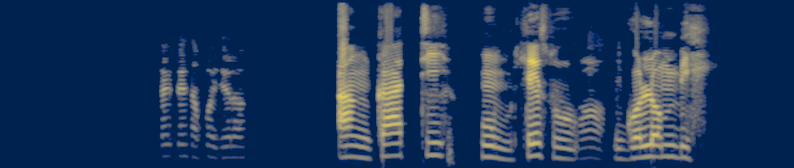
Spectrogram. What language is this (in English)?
Musey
